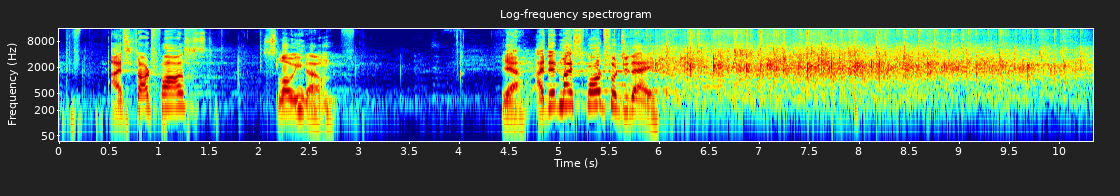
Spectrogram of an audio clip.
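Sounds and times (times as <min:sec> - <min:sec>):
speech: 0:00.5 - 0:02.9, 0:04.4 - 0:06.2
audience clapping: 0:05.4 - 0:10.3.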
